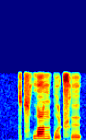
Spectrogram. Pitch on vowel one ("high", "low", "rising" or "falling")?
high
